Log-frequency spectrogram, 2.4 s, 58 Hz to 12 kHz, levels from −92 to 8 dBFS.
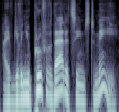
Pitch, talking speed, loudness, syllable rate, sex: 120 Hz, 275 wpm, -18 LUFS, 5.2 syllables/s, male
